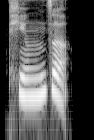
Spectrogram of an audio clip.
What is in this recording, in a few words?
"亭子", Chinese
